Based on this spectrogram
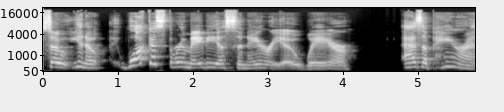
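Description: On a very clean recording with a silent background, a woman speaks very slowly in a high-pitched, bright, sharp tone. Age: 50s. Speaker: parenting podcast host, pediatric expert. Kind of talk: casual chat.

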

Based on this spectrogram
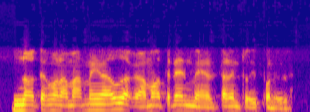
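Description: The voice belongs to a man with a medium pitch. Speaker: basketball federation president. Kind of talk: radio interview. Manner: halting.

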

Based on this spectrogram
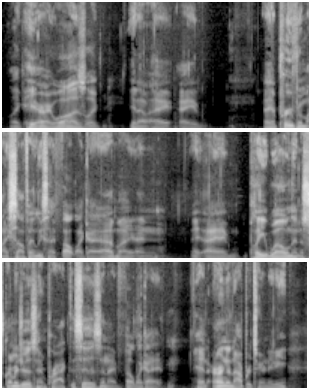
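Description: A man with a plain, everyday voice and an American accent, fairly low in pitch, with ordinary pitch variation, big swings in loudness, a moderate pace, and a very clean recording with a silent background. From Baltimore, Maryland. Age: 30s. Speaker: high school football coach and teacher. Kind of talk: interview. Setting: classroom.

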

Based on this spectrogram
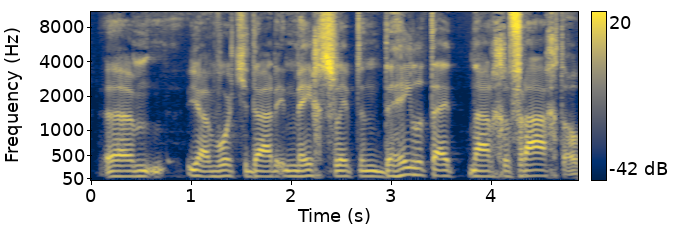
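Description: A man speaks with fairly low pitch and monotone, flat intonation. Noticeable background noise can be heard. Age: 30s. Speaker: comedian. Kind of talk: interview. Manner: halting.

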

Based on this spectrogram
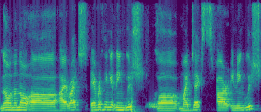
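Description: Here a man with a Greek accent speaks fairly slowly, his fairly high voice held to fairly even intonation. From Greece. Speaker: actor and comedian. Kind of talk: interview. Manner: halting.

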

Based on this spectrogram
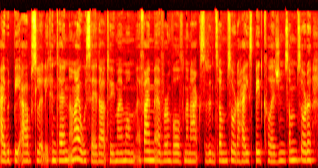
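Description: A woman with a Northern Irish accent speaks very fast in a dark, mellow tone, her intonation flat and monotone. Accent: Northern Irish (Ulster). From Northern Ireland, County Antrim (Ballymena). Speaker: domestic abuse survivor and advocate. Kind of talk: testimony.

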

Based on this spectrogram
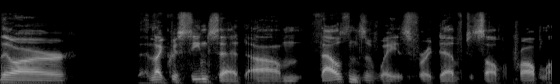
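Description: The speaker is a man who goes fairly slowly. His voice sounds dry and close, with no echo. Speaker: podcast host. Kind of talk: news discussion podcast. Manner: hesitant, filler-heavy.

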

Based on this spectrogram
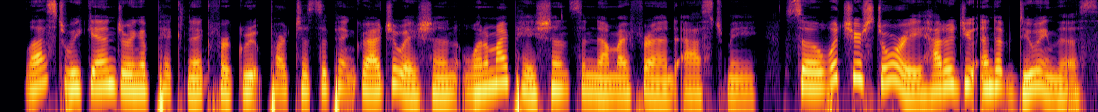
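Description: A woman with an unremarkable speaking voice talks at a fairly quick pace with hardly any pauses, at a medium pitch and with lively intonation. The recording is very clean with a silent background, and the sound is dry and close with no echo. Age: 40s. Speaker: nurse practitioner and health coach podcast host. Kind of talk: solo podcast monologue.

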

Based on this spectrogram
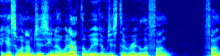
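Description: A man's dark, mellow voice, fairly low in pitch, on a very clean recording with a silent background. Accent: American. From Memphis, Tennessee, US South. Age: 30s. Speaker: drummer and music producer. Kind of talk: casual interview chat.

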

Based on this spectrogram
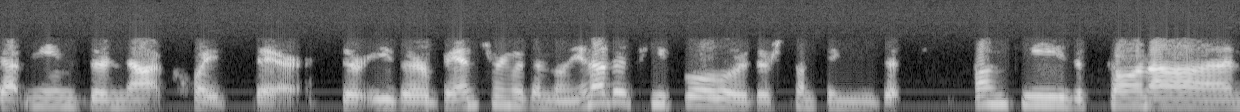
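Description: Using a normal speaking voice, a woman talks at a fairly quick pace with medium pitch and ordinary pitch variation. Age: 50s. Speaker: dating coach and author. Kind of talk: interview.

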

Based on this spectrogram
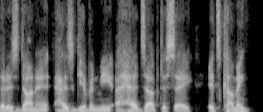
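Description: A normal speaking voice from a man, fairly low in pitch, at a moderate pace with ordinary pitch variation, in a dry, close sound with no echo. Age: 30s. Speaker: podcast co-host. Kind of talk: casual chat.

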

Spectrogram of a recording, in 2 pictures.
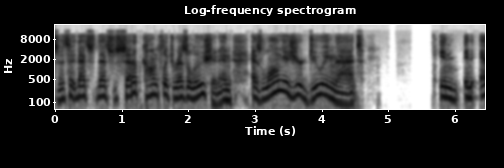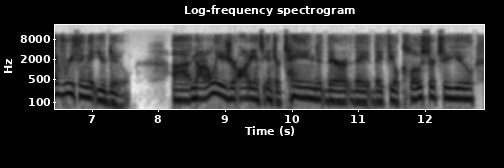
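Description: A man's normal speaking voice with an American accent, lively intonation and a moderate pace, very even in loudness, dry and close with no echo, over a quiet background. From United States. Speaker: entrepreneur and business coach. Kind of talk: interview conversation.

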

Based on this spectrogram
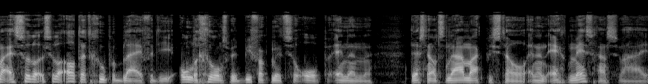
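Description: A man speaks at a fairly low pitch and a fairly quick pace with ordinary pitch variation, recorded with a dry, close sound and no echo. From North Holland, near Alkmaar. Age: 40s. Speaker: journalist. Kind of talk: interview. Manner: halting, many hesitations.

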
